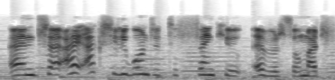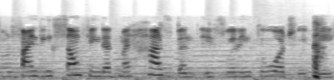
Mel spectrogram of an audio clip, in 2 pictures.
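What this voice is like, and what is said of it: Polish accent in English. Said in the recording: “I'm from Poland. I live in UK, but originally from Poland. So my obnoxious accent”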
